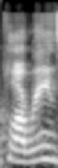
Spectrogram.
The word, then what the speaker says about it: praline: But I did make her plorines and they were bomb. Oh, what? Pecan plorine. Pralines?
